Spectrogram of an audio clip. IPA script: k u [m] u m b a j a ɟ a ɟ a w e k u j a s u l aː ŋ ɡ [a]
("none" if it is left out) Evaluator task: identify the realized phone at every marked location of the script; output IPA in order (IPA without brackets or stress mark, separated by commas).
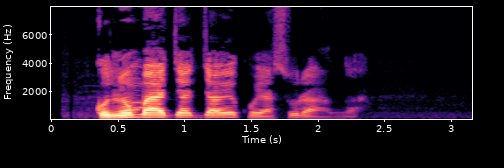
ɲ, a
